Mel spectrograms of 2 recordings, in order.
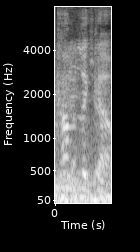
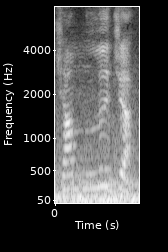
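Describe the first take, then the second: First: The word begins with a 'k' sound. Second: The word begins with a 'ch' sound. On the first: The speaker calls it wrong. "Not Kamlıca" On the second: The speaker calls it right. "look at my mouth"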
